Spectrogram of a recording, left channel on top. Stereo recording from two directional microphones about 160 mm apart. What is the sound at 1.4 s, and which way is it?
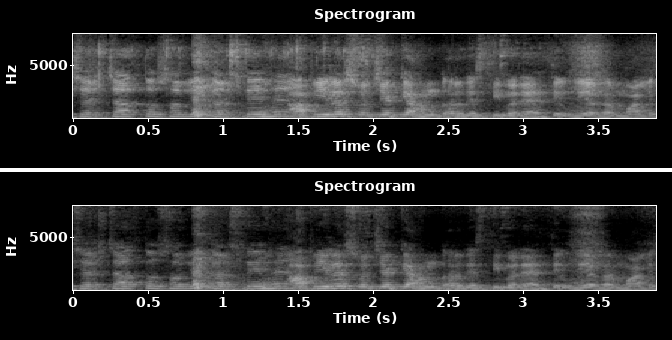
A man's voice, centre (ahead or behind).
